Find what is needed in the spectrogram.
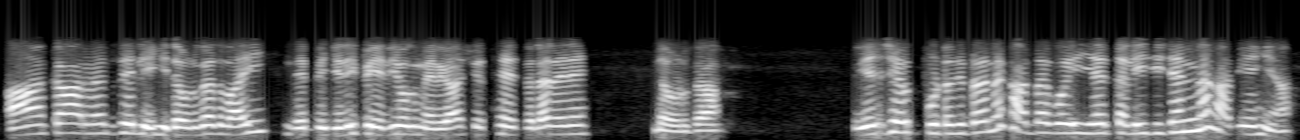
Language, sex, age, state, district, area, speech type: Dogri, male, 30-45, Jammu and Kashmir, Udhampur, rural, conversation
